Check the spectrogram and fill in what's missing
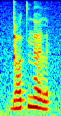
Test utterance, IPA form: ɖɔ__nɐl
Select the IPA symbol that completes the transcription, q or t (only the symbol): t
